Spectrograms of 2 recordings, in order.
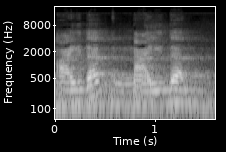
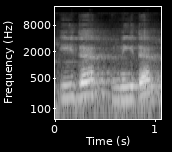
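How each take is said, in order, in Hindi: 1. इन शब्दों की शुरुआत 'eye' स्वर ध्वनि से होती है। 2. इन शब्दों की शुरुआत 'ee' स्वर ध्वनि से होती है।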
